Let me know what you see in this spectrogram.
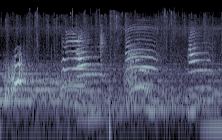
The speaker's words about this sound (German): Das hatte mich auch direkt in den ersten fünf Minuten, als die Einblendung kam, dass man auf Knopfdruck miauen kann.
